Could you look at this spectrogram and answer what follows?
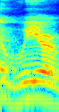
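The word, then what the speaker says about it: were: 요거는 문재인이 과거지 이거를 웨어라고 읽는 놈 손 들어봐 없지 where 아니야 위화 아니고 이렇게 써있을 때 wer go 이거는 일단 w가 나오면 이불 앞으로 똥그랗게 내밀고 소리를 내야 돼 휴가 때 방학 때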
